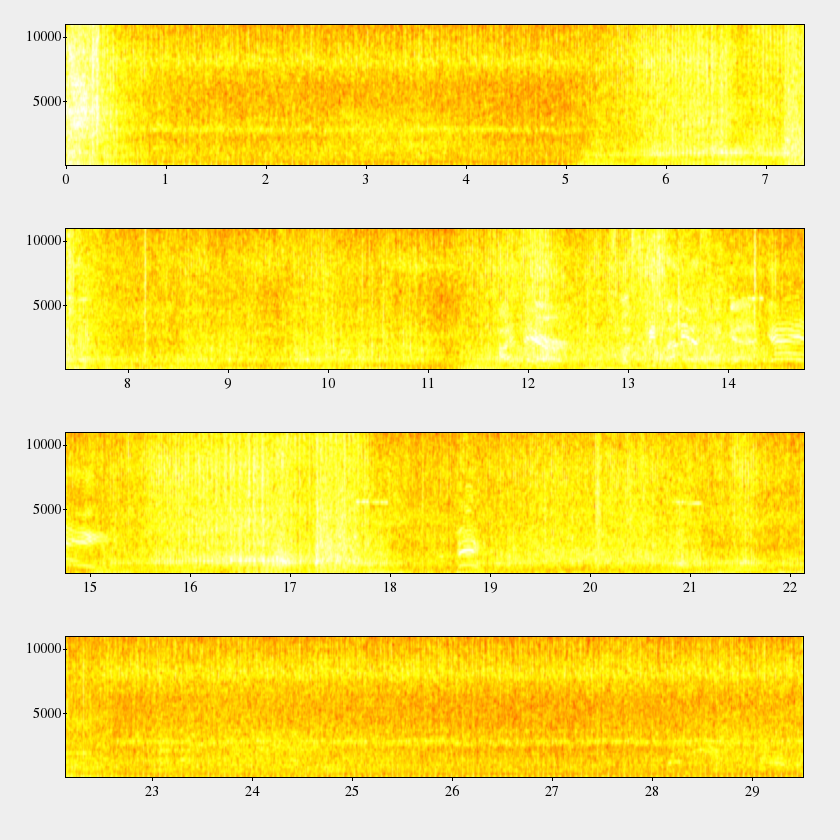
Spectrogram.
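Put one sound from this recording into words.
A quad bike engine idles with a low steady rumble.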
